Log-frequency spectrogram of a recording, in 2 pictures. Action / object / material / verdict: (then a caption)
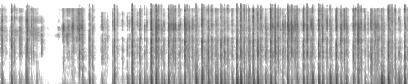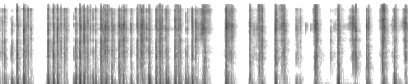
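tap / small paperboard contact lens box / paperboard / none. A small paperboard contact lens box is tapped rapidly on its faces with fingertips and short nails. It gives dense, dull, low-weighted clicks with almost no ring, running in quick irregular bursts with brief pauses.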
